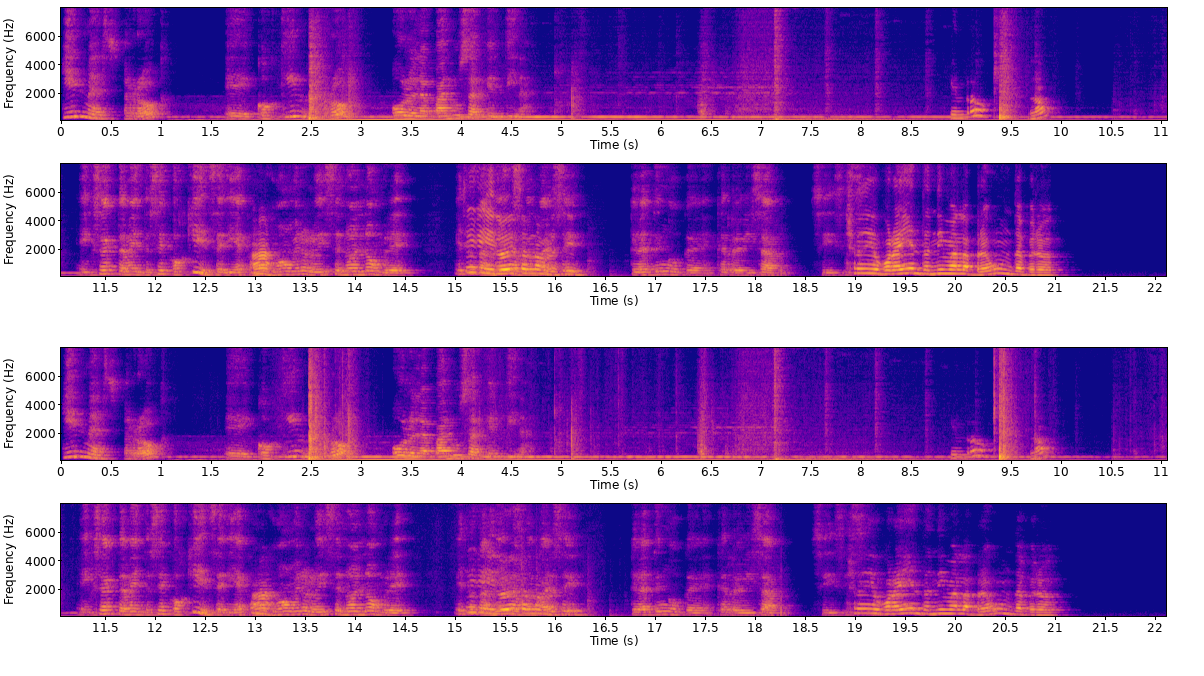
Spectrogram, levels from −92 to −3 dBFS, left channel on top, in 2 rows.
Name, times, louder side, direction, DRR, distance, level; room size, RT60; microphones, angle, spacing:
voice 1, 0.0-0.9 1.6-2.9 3.3-4.7 11.2-14.5 15.0-16.2 16.8-18.2 18.7-19.2, equal, 30° left, -4 dB, 2.1 m, -31 dB
sound 1, 1.0-1.1 1.5-1.6 2.1-3.4 4.0-7.7 8.1-8.3 8.7-8.8 9.3-10.1 10.5-12.7 13.3-13.4 14.1-14.3 14.6-15.1 15.6-17.1 17.4-17.5 17.8-18.3, right 4 dB, 60° right, 0.4 m, -36 dB
sound 2, 1.1-12.9, left 1 dB, 75° right, 1.2 m, -33 dB
sound 3, 6.5-9.9, equal, 30° right, 0.7 m, -33 dB
voice 2, 8.9-9.2 9.7-9.9 13.0-13.2 15.1-16.3 18.9-21.0, left 5 dB, 70° left, 9 dB, 0.4 m, -24 dB
5.1 x 2.5 x 2.5 m, 0.36 s
head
